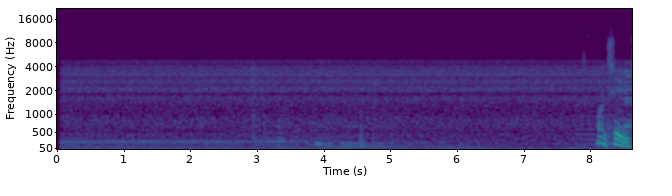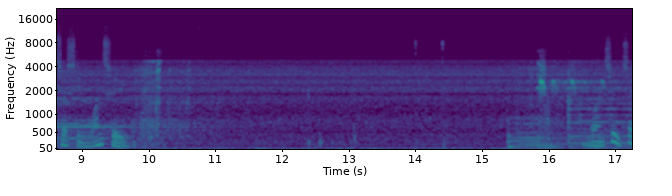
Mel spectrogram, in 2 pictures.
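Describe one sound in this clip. An electric guitar plays short bursts of notes, with pauses between.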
